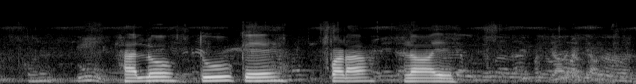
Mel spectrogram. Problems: constant background noise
